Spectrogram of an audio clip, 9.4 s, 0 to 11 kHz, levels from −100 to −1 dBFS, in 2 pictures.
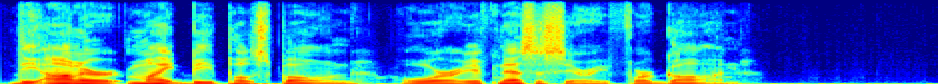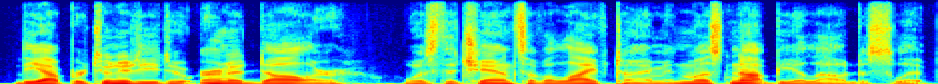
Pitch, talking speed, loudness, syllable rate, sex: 110 Hz, 180 wpm, -18 LUFS, 6.2 syllables/s, male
